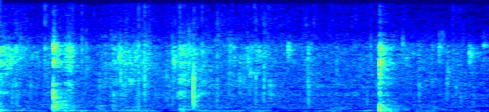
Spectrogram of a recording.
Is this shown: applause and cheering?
no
